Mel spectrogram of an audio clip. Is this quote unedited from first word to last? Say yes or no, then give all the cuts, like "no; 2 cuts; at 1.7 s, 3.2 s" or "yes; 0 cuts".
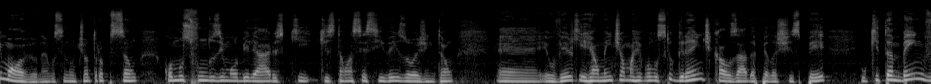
no; 3 cuts; at 2.8 s, 5.7 s, 6.7 s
